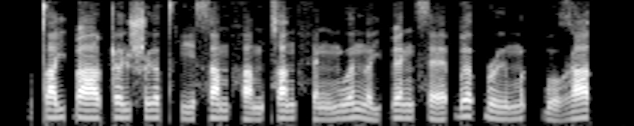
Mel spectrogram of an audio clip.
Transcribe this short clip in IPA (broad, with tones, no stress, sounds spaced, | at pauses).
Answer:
t̪ a˧˥ j ɓ aː˧ ʈ ə˧ j ʂ ɨ˧˥ ə̯ t̪ʰ i˨˩ s a˧ m h a˨˩ m c a˧ n h ɛ˨˩ ŋ m u˧˥ ə̯ n ə˨˩˨ j ɓ ɛ˧ ŋ s ɛ˨˩˦ ɓ əː˦˥ p̚ ɹ ɨ˨˩ m ə˦˥ k̚ ɓ o˨˩ ɣ a˦˥ t̚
